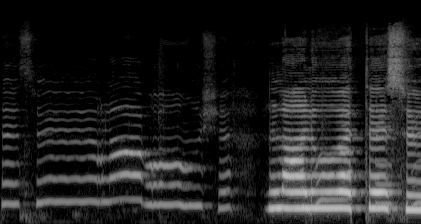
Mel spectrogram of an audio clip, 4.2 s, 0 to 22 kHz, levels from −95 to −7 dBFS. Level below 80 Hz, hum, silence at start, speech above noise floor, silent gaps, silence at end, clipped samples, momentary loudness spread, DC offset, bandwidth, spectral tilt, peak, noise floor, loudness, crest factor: -84 dBFS; none; 0 s; 25 dB; none; 0 s; under 0.1%; 22 LU; under 0.1%; 14 kHz; -2.5 dB/octave; -20 dBFS; -57 dBFS; -35 LUFS; 16 dB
